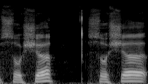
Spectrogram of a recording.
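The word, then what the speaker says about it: Sochaux: Now Skelly broke onto the scene from Soha or depends how you want to say it but that's how I believe how you say it in France. SO C h aux yellow and blue that team.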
